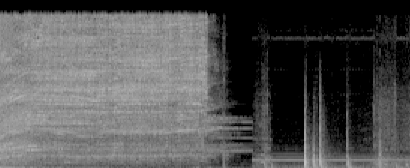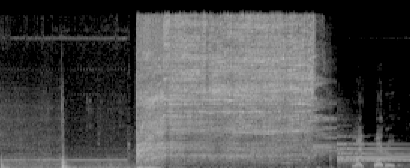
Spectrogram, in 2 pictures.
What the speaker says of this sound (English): for really square cuts, you can't beat the miter saw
